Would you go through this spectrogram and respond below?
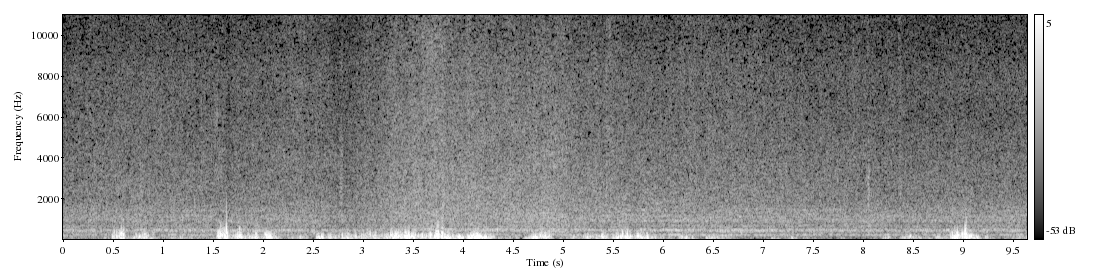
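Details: Low droning hum of bees, with many short loud buzzy bursts as bees pass near, clustered between three and six seconds and again just before the end.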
